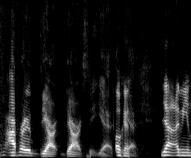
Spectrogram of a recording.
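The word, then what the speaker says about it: D'Arcy: you say it DRC i' I've heard Dr DRC yes okay yeah I mean like she was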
